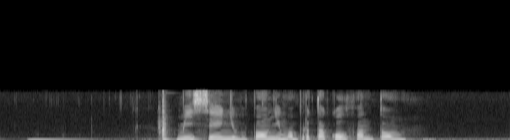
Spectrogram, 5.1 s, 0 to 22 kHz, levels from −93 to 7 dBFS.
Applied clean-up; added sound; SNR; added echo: none; Telephone; 9 dB; none.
